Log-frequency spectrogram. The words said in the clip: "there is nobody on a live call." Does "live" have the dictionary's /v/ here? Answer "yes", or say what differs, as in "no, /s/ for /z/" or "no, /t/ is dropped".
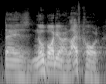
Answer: no, /f/ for /v/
